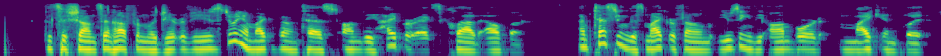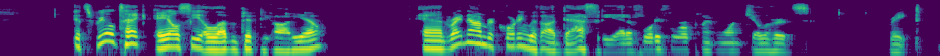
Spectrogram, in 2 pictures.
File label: onboard audio; HyperX Cloud Alpha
